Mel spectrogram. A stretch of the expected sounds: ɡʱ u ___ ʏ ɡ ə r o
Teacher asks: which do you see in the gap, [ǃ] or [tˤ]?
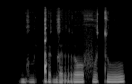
ǃ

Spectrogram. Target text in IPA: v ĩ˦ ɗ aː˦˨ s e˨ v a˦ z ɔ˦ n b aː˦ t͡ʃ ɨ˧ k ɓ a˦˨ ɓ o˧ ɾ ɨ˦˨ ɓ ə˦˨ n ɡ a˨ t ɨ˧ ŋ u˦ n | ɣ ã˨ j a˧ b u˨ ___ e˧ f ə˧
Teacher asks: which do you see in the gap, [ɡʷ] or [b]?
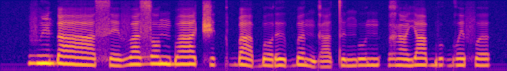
ɡʷ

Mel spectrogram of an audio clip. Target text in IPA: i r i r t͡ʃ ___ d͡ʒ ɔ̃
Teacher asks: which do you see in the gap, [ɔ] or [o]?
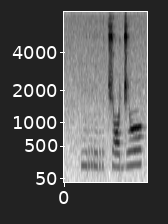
ɔ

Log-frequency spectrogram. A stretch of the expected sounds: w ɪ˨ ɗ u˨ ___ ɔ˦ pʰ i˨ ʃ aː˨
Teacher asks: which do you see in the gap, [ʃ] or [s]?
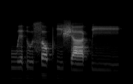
s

